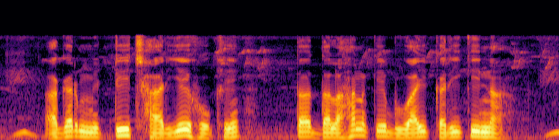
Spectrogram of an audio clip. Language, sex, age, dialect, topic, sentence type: Bhojpuri, male, 31-35, Southern / Standard, agriculture, question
